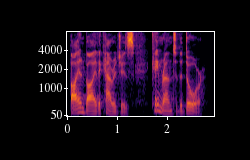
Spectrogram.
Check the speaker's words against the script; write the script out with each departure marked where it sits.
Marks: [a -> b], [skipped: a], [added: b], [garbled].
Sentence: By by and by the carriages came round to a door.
By [skipped: by] and by the carriages came round to [a -> the] door.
